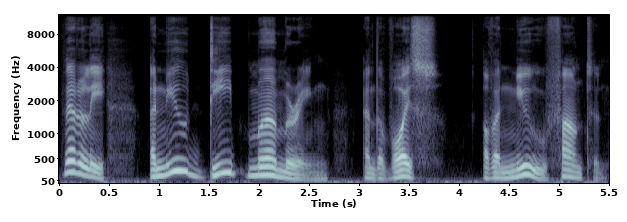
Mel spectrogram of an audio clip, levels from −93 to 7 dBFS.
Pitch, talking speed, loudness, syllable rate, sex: 135 Hz, 130 wpm, -19 LUFS, 4.3 syllables/s, male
